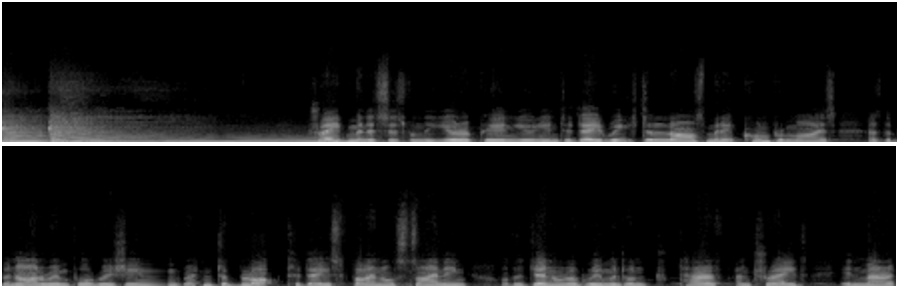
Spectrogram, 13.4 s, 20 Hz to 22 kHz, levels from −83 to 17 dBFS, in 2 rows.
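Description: At 7.77 s the sound stalls for about 0.2 s, with the last bit of it stretched into a fading buzz before things carry on from where they left off. That's a call audio freeze, likely packets held up in transit while the jitter buffer ran dry, so a 179 ms gap gets inserted and nothing is actually lost.

Right after, at 8.03 s and again at 8.11 s, there are two short concealed packet losses. Each time about 20 ms never reached the decoder, and the receiver bridged the hole by extending what came just before and blending back in, which gives a quick smear or wobble.

Sandwiched between those, at 8.07 s, playback does a skip ahead. Later audio was already queued, so something like 70 ms in between was dropped and the two sides were butted together almost directly. It's a small forward jump that claws back roughly 50 ms of delay.

From 8.36 s to 11.34 s there's a call bitrate drop. The encoder was pushed from 128 kbps down to 21 kbps and stayed at the bottom for about 2.9 s, so the coding gets coarse and the sound turns rough and dulled until the rate comes back up.

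Inside that stretch, from 8.46 s to 8.89 s, there's a jitter buffer slow-down. The receiver padded in 64 ms by repeating tiny slices over and over to rebuild its reserve, so the sound runs at 87% speed with the same pitch and comes across drawn out, maybe a touch warbly.

Finally, from 12.14 s to 13.40 s, there's the opposite, a jitter buffer speed-up. Too much audio had piled up in the buffer, so around 150 ms of short pitch-period chunks got trimmed out. The sound runs at 109% speed at the same pitch and feels a bit hurried.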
